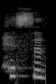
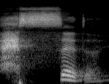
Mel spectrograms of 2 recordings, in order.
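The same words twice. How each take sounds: First: The first sound is a light, plain h. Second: The first sound is a throaty h from the chest. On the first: The speaker calls it wrong. "이게 아니고" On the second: The speaker calls it right. "이 가슴부터 끌어올리셔야 되는 그런 어, 발음을 그렇게 하셔야 돼요. ... 이렇게"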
